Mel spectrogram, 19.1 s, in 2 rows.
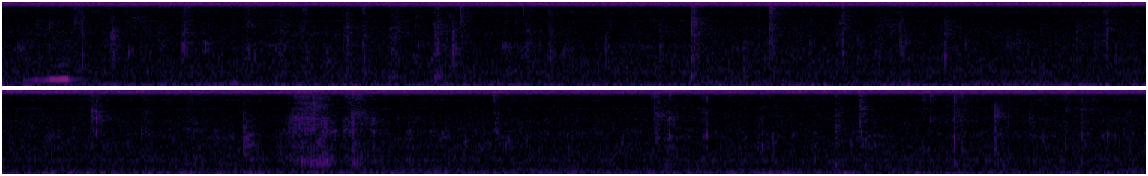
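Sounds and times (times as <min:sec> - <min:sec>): person chewing fried chicken: 0:00.0 - 0:19.0
steady high-pitched hiss: 0:00.0 - 0:19.0.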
